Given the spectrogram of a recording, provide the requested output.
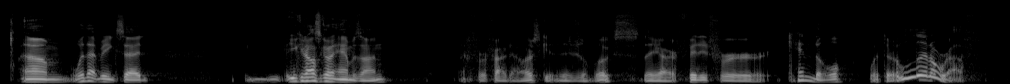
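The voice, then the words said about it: Strained, fading voice. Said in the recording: “I'm losing my voice, apparently. I have been doing podcasts all day.”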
